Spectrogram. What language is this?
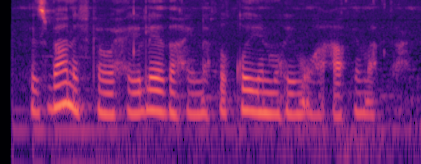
Somali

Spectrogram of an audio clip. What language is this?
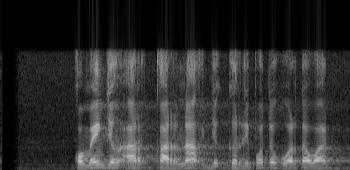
Sundanese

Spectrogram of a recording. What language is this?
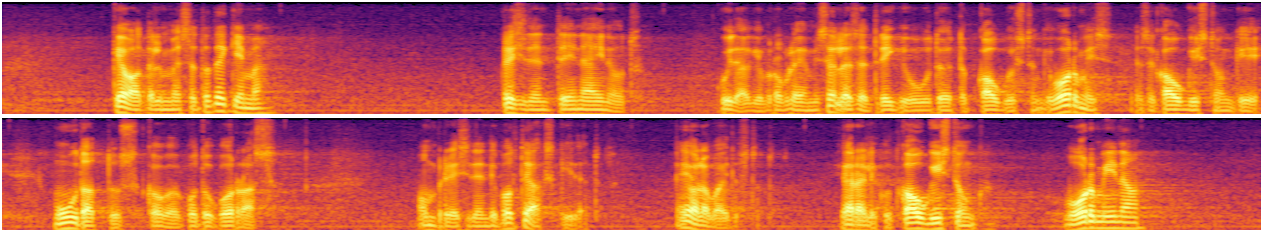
Estonian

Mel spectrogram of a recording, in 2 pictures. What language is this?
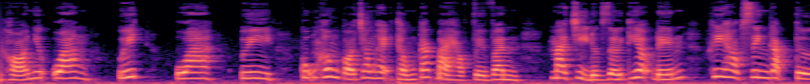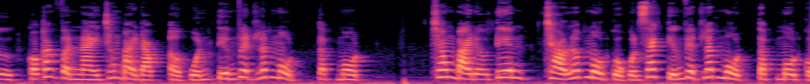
Vietnamese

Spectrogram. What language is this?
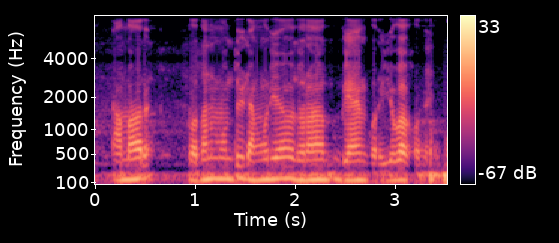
Assamese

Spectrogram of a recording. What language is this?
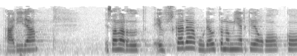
Basque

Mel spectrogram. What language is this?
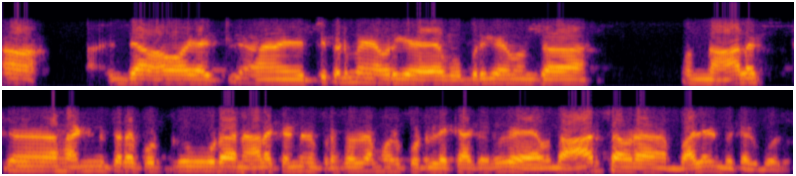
Kannada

